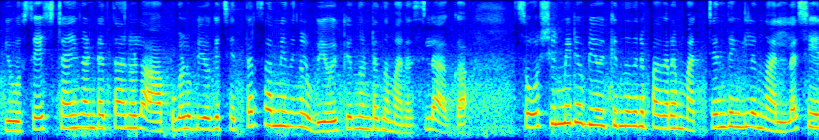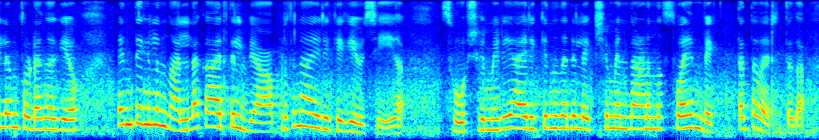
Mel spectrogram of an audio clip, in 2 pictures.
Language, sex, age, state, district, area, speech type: Malayalam, female, 18-30, Kerala, Kottayam, rural, spontaneous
